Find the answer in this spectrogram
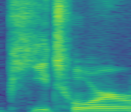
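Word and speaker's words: Piotr: say I was saying petor Rasputin I think that's how you pronounce it or Peter uh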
